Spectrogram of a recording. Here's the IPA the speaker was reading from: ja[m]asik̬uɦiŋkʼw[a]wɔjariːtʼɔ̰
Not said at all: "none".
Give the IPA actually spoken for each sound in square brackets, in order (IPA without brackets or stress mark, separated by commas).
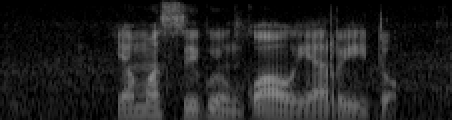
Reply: m, a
